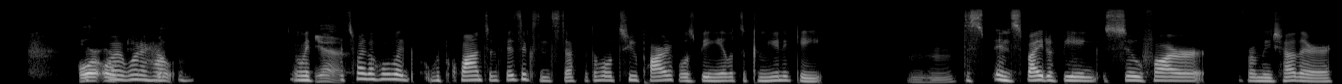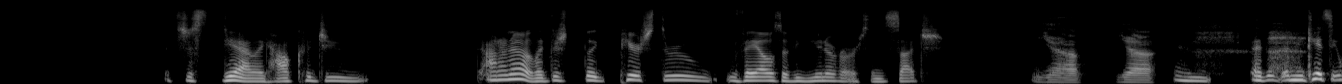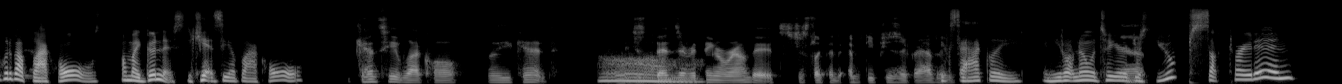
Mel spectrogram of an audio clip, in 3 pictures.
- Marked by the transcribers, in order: sigh; drawn out: "Oh"
- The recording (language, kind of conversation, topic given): English, unstructured, How will technology change the way we travel in the future?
